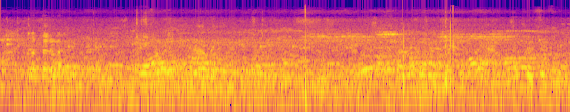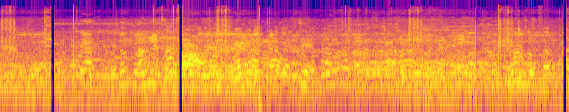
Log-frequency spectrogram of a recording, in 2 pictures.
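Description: A crowd of men and women talk over one another outdoors.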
